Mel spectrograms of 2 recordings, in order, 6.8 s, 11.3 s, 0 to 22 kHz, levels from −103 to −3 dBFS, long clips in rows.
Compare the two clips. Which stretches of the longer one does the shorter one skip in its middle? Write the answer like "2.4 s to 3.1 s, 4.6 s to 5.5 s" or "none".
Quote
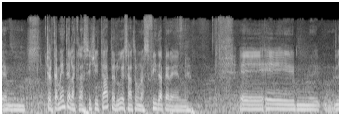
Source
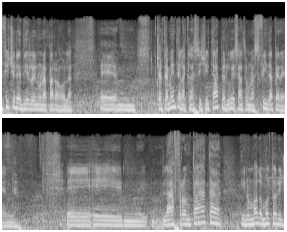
none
